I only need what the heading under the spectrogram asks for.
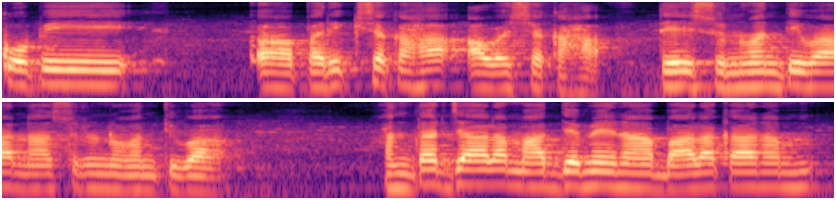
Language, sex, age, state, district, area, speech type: Sanskrit, male, 30-45, Telangana, Ranga Reddy, urban, spontaneous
